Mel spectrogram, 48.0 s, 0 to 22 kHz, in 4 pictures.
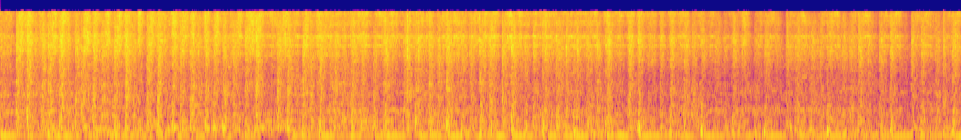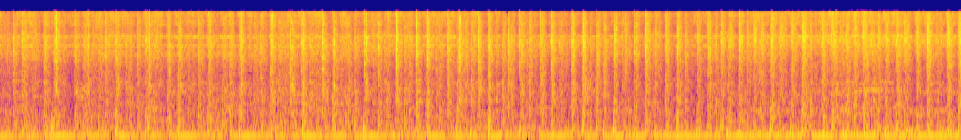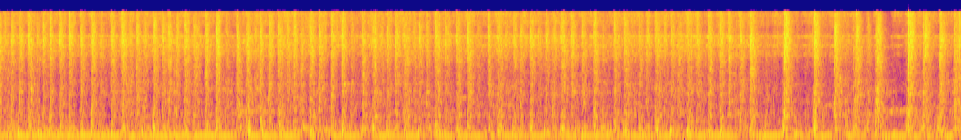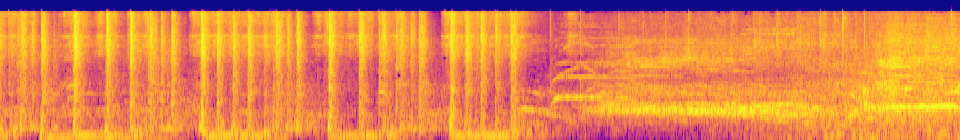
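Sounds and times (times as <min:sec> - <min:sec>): percussion ensemble playing: 0:00.0 - 0:43.3, 0:44.0 - 0:48.0
bass drum: 0:45.7 - 0:48.0.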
